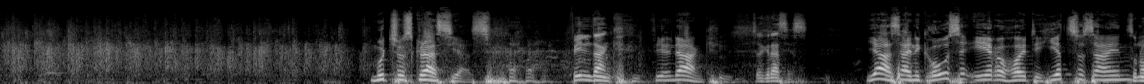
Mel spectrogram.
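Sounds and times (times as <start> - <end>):
audience applause greeting preacher: 0.0 - 3.8
speech: 3.7 - 8.1, 8.7 - 11.4
laughter: 4.8 - 6.6.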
